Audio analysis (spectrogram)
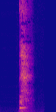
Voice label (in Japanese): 懲罰中音声, ASMR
